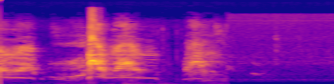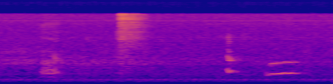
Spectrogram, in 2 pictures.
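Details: Dog making funny noises: a few rough barks and yips in the first two seconds, then quiet with faint short whines.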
